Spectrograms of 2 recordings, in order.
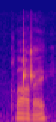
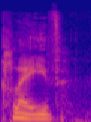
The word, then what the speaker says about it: clav: nice CLA away clav or clave if you want to say it wrong for fun um does that work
